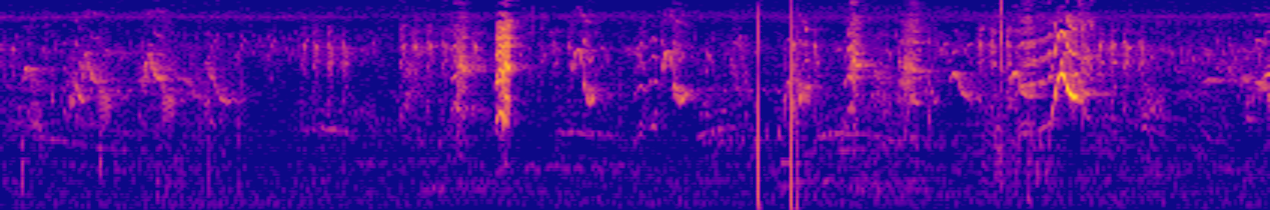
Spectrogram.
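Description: Common myna giving a varied run of sharp whistles, chirps and harsh clicks at mixed pitches, with other birds chirping faintly behind and two loud knocks midway.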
